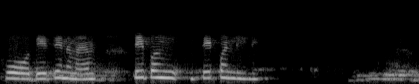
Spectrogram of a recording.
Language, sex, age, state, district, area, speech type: Marathi, female, 18-30, Maharashtra, Ahmednagar, rural, conversation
